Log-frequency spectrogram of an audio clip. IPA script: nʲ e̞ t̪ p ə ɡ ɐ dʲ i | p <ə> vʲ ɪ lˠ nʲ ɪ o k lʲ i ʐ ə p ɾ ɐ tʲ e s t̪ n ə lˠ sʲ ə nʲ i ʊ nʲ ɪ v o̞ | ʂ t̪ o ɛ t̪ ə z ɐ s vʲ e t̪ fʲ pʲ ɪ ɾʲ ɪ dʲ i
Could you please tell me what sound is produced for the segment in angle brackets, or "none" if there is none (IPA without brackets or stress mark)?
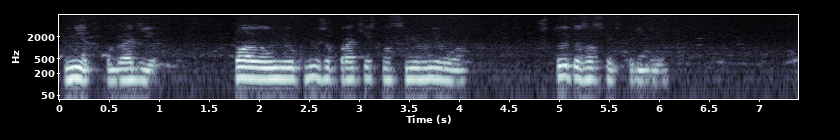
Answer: a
